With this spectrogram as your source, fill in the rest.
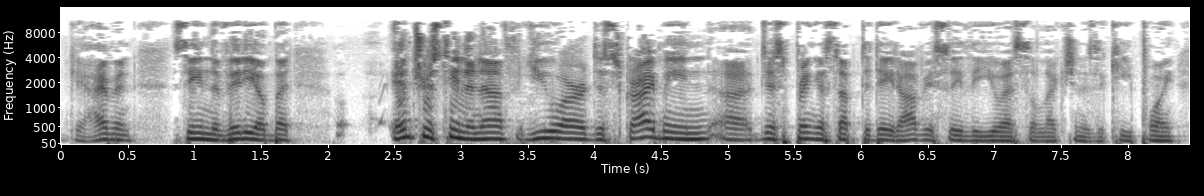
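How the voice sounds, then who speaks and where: A man hosting a political talk radio interview, putting wordy, halting questions to a guest. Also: a little high, a little mellow, low-quality recording. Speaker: radio show host, interviewer.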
